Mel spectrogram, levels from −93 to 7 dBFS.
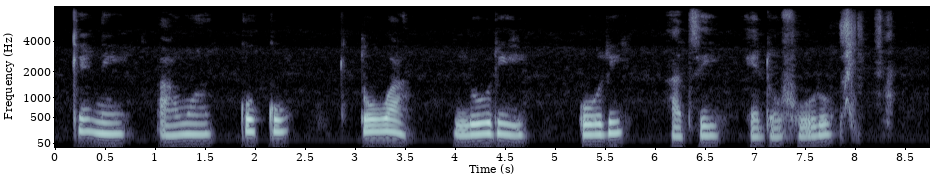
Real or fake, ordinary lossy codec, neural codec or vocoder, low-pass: real; none; none; none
